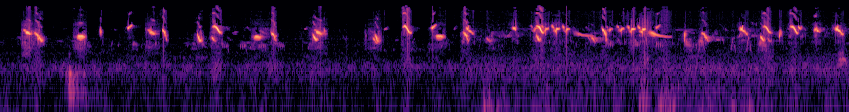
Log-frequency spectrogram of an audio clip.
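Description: Ortolan bunting giving short, high chirps and clipped whistled notes, scattered at first, then bunching into quick, busy runs. No other sounds.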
